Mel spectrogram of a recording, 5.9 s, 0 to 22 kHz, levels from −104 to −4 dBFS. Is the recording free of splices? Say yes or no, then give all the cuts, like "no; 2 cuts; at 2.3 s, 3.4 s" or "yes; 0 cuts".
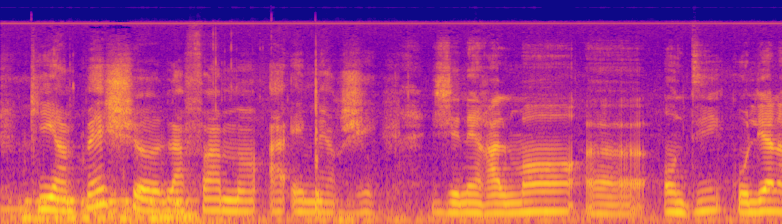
no; 1 cut; at 2.9 s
